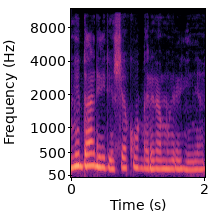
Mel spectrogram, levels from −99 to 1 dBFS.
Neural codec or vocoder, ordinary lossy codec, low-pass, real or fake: codec, 24 kHz, 1.5 kbps, HILCodec; none; 10.8 kHz; fake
